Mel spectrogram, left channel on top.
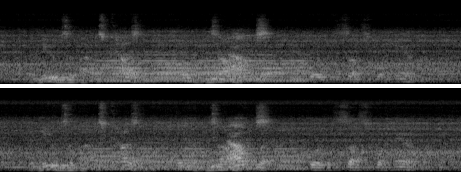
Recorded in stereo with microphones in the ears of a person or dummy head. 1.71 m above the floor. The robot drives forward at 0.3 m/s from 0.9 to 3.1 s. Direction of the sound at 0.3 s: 5° left (ahead or behind).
